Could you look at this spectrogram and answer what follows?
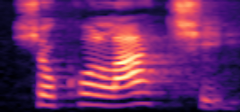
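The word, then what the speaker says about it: chocolate: like this seem to when paired with age forming the Digraph CH we have the sound shokolachi so as you can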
